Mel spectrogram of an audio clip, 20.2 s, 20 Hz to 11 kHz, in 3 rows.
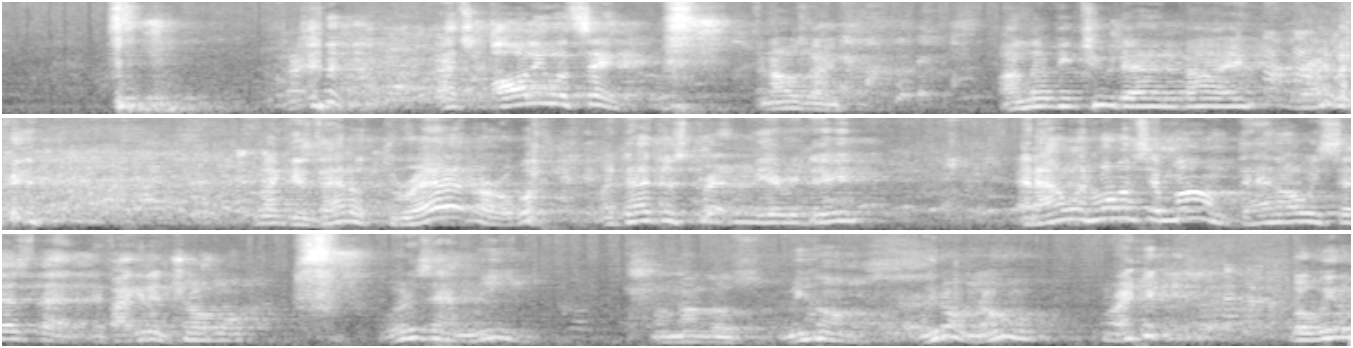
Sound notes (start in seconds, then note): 0.2 slicing noise; 3.3 slicing noise; 6.1 audience laughing; 15.0 slicing noise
